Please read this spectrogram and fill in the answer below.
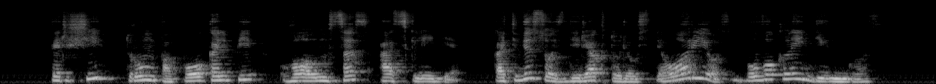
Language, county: Lithuanian, Kaunas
